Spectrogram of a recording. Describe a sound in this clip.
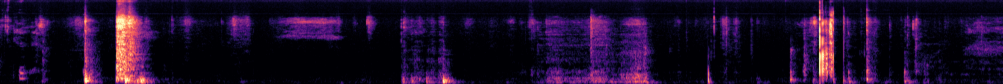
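Sharp knocks of handling bump close by.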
